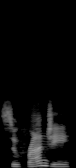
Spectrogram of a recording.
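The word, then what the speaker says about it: Sobranje: or Radiavitch, as it should be sounded, the foreign secretary, on what the Sobrangi, it is pronounced Sufrangi, would be likely to do.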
